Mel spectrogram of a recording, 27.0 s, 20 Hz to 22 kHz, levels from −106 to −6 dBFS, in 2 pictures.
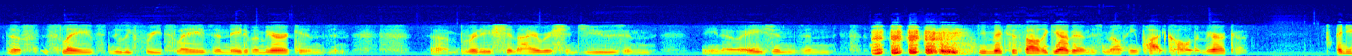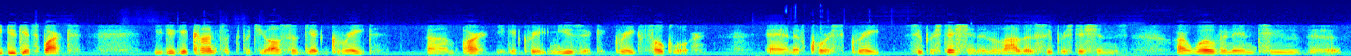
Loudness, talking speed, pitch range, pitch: -26 LUFS, 155 wpm, 95-110 Hz, 105 Hz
